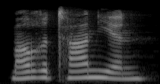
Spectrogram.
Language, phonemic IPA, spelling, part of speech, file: German, /maʊ̯ʁeˈtaːniən/, Mauretanien, proper noun, De-Mauretanien.ogg
- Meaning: Mauritania (a country in West Africa)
